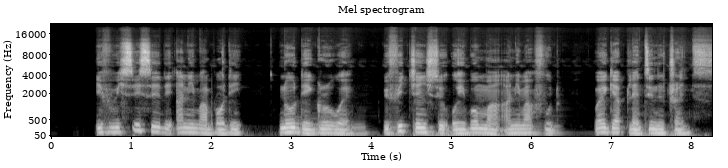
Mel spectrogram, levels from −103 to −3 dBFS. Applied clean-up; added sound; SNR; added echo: neural mask model DeepFilterNet 3.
